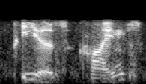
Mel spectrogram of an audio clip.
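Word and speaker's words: Pius Heinz: I'm just listening to your podcast, and I wanted to inform you it's pronounced Piers Heinz.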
